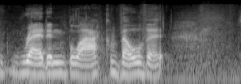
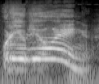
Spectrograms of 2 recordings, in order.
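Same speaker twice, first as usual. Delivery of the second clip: high, pitched-up imitated alarm; mock alarmed cry; 3 dB louder than usual. Actress imitating herself catching dad watching her film, mock-alarmed. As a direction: burst in playfully horrified. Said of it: "I'll run into the room and be like".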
